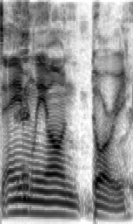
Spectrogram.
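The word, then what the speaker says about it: Aimé Leon Dore: Um, ALD for short, AIM Leon Dore. I'm sure I'm butchering the name it's, to a certain yeah, it's, extent. It's AIM Leon Dory.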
